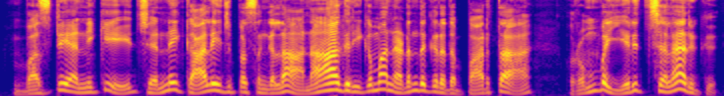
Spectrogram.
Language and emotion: Tamil, angry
